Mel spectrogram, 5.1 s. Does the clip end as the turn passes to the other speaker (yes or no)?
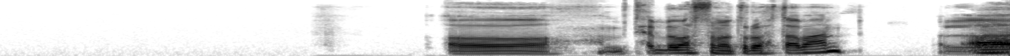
yes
